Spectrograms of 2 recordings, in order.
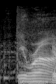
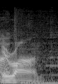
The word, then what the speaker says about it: Iran: Get it pronounced correctly. – Yeah. Iran. – Iran. – Iranian. Yes. – Not Iran and Iranian.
